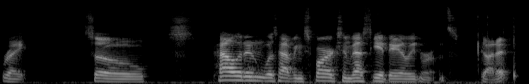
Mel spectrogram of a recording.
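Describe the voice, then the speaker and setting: A man's voice: medium pitch, normal speed, sharp tone. A man giving casual reaction commentary while playing a video game.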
